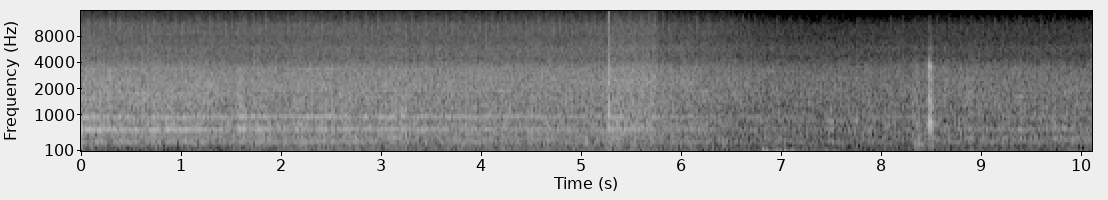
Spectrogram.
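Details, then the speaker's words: Car radiator extra fan running over the idling engine after its rusted, dragging motor bushing was greased: steady, even whir, and the earlier creaking is gone; normal fan operation. "Nah, setelah dipasang tadi setelah dia dikasih gemuk dan bunyinya hilang."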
